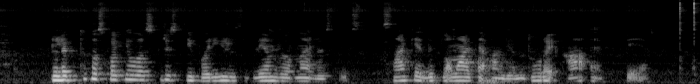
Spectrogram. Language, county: Lithuanian, Kaunas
